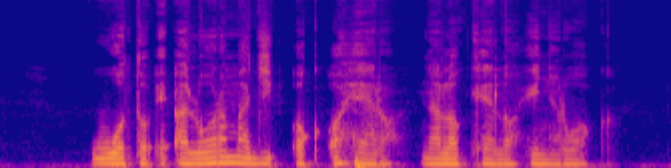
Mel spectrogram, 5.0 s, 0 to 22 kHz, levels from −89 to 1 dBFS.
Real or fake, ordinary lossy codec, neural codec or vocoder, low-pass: real; none; none; none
